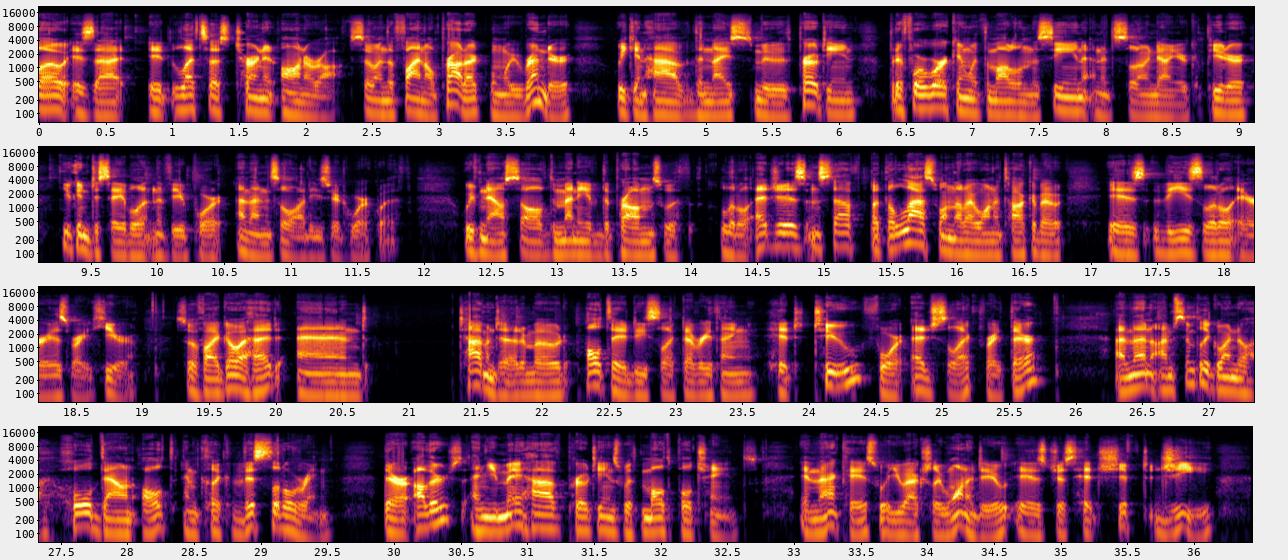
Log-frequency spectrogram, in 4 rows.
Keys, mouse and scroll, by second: 0.5 click, 2.4-3.6 scroll down 1, 3.6-5.6 scroll down 2, 6.7 middle click, 9.1 click, 9.9 shift+middle click, 10.4 middle click, 12.8 middle click, 15.9 shift+middle click, 18.8-19.3 scroll down 1, 19.3 Tab, 22.2 alt+a, 25.1 click, 25.6-26.1 scroll up 3, 26.2 shift+middle click, 29.0 alt+click, 30.7-32.2 scroll down 4, 32.2-32.5 scroll down 1, 32.5 scroll up 1, 33.3 scroll up 2, 35.8 shift+g.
